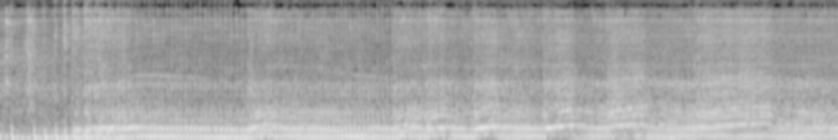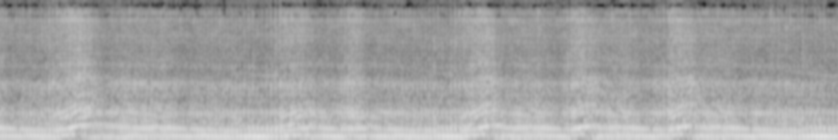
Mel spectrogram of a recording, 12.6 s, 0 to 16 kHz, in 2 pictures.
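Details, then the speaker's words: Honda CB400 four-cylinder with four square carburetors in an off-road golf cart. Repeated throttle blips rise and fall, but between them it sags raggedly and won't idle. Carb sync is close but not exact; owner suspects not all cylinders fire, cause unknown. "ก็มันเบิ้ลได้นะครับมันเบิ้ลได้สุดเสียงเลยแต่ว่ามันเดินเบาไม่ได้ครับแล้วก็ไอ้เกดตรงเนี้ยผมก็ลองตั้งๆดูแล้วมันก็ใกล้เคียงนะแต่ว่าก็ไม่ได้เกียงใกล้เคียงซักทีเดียวอารมณ์มันเหมือนแบบว่าติดไม่ค่อยครบสูบอะไรประมาณเครับ"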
